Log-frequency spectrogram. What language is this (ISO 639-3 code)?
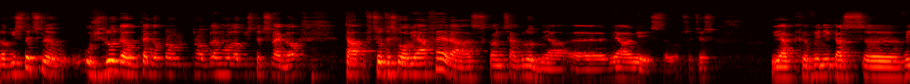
pol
